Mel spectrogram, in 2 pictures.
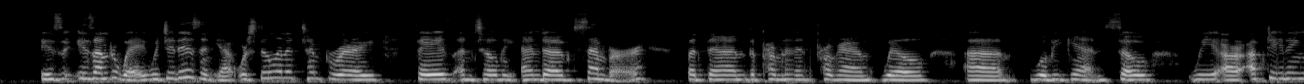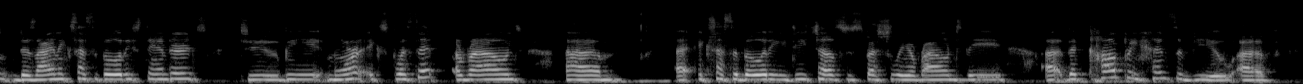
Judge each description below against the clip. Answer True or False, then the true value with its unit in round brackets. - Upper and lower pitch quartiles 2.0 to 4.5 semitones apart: True (2.5 semitones)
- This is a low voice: False (215 Hz)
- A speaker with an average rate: False (115 wpm)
